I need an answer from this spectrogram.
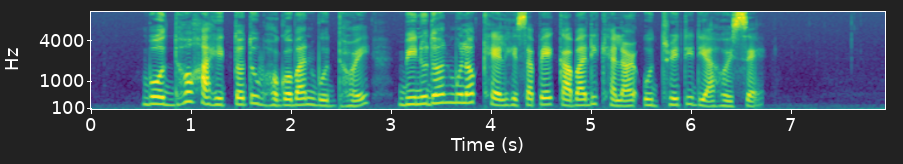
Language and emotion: Assamese, neutral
